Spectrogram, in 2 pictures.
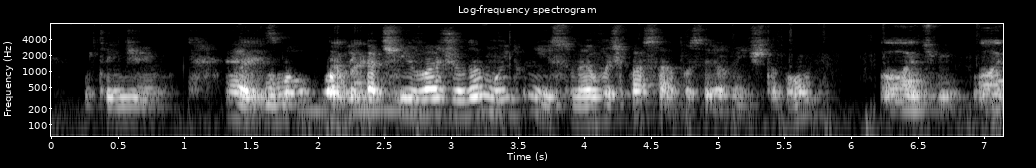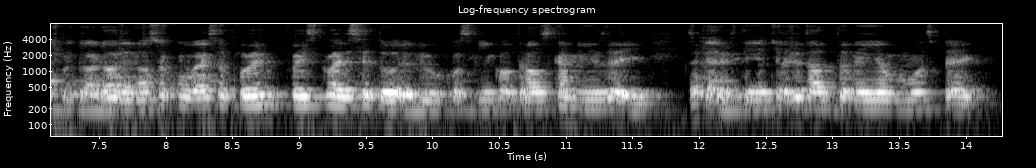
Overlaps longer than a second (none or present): present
